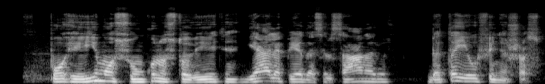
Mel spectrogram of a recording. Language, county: Lithuanian, Kaunas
